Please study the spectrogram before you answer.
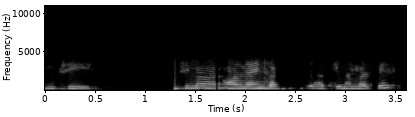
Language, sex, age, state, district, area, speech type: Hindi, female, 18-30, Madhya Pradesh, Katni, urban, conversation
